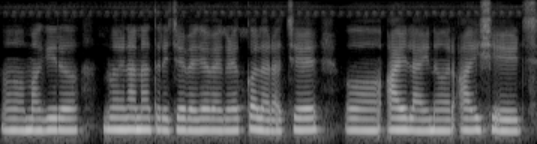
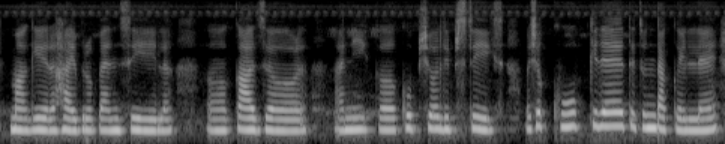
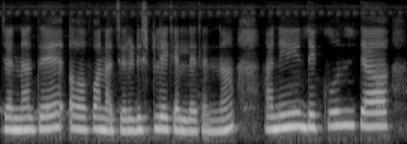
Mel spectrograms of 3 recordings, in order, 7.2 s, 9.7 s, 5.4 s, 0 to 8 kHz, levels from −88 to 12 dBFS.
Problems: constant background noise, background conversations at intervals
